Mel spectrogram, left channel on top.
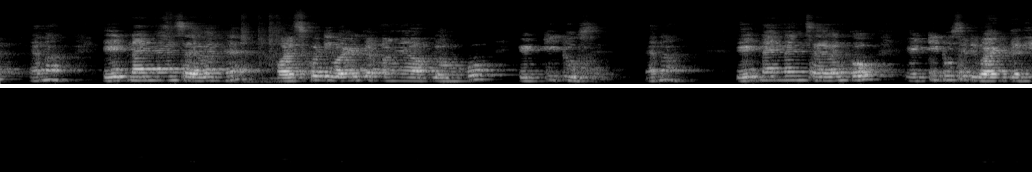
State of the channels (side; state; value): right; silent; 58 dB below the other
